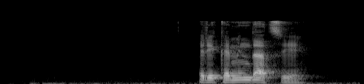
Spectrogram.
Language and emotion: Russian, neutral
